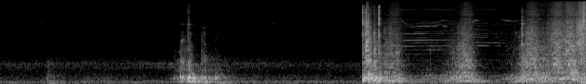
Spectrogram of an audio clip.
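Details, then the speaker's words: 1976 Ford F250 crew cab parked about 17 years, new fuel line, fed from a makeshift gas tank: brief crank, pause, then engine catches and surges unevenly, running only briefly before stalling; owner hopes it just needs to pick up more fuel. "ER she is a runner that's great news that is great didn't run very long but maybe she just needs to pick up a little bit more fuel"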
